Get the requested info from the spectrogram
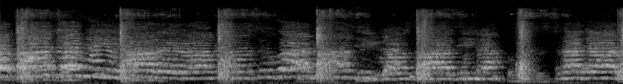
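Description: Chhattisgarhi suā folk song sung in unison by a group of women, with everyone clapping together about once a second to keep the beat of the dance.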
